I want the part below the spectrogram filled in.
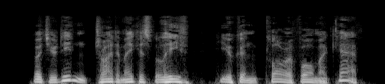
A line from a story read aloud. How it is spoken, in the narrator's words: laughed Anne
